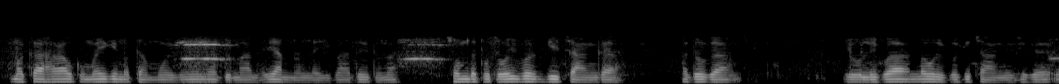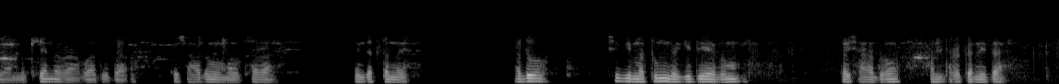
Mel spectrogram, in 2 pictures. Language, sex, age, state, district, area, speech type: Manipuri, male, 45-60, Manipur, Churachandpur, rural, conversation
